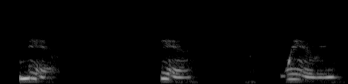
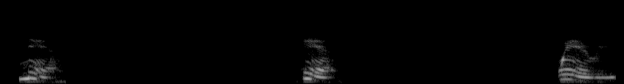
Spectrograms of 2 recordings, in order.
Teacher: 这是这个双元音的情况。所以说，先是从这个▁e，然后滑向这个▁ear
